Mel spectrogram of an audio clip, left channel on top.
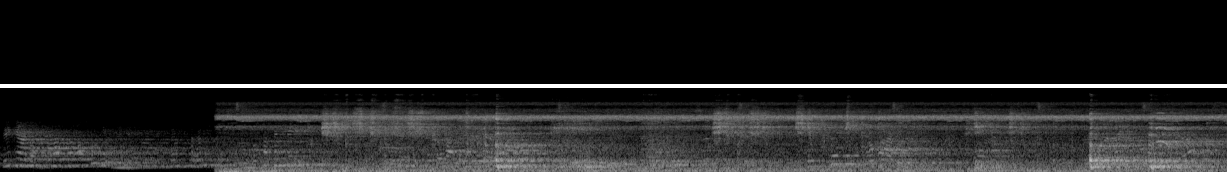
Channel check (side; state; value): left; silent; 55 dB below the other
